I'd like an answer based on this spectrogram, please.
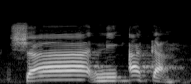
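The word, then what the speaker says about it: شانئك: Shani'aka. Le A, on doit bien le prononcer. D'autres vont dire Shani'aka. Shani'aka. Le A ne sort pas, non.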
